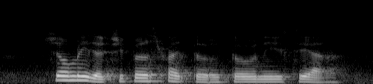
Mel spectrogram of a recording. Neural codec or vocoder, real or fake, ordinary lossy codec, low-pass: codec, 16 kHz, 2 kbps, FunCodec, trained on LibriTTS, 25 frames a second; fake; none; none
